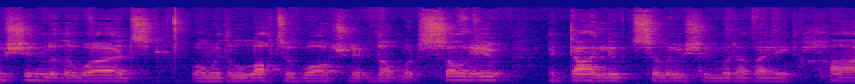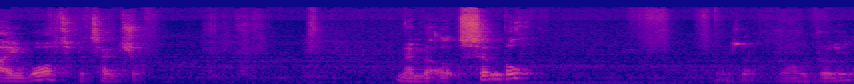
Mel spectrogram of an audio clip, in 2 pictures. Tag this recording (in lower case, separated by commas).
speech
